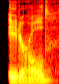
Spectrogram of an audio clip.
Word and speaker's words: Aderhold: For our feature card, we had Ezra Aderhold, which I found out that's how you say his last name. We've all been saying it wrong last year.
